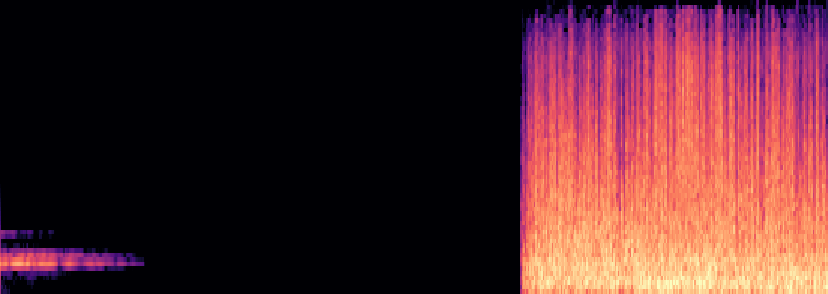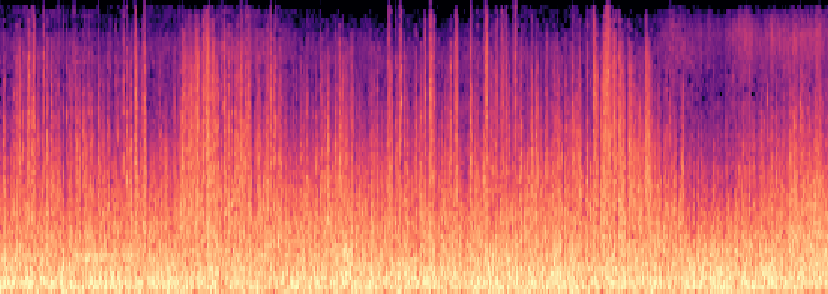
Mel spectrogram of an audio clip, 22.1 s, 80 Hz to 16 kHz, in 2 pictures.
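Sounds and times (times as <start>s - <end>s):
rail clicks and clatter: 7.0s - 22.0s
train wheels rushing on rail: 7.0s - 22.0s
wind buffeting microphone: 7.0s - 22.0s.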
